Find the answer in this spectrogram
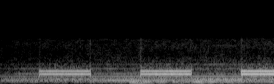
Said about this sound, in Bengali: নুসরাতের সাথে ফোনটা ডিসকানেক্ট হয়েছে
